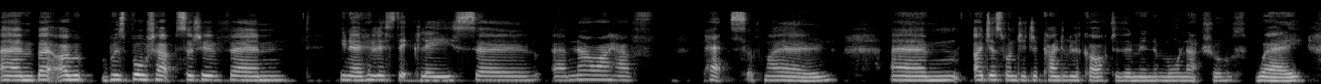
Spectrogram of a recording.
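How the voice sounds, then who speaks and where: Over a quiet background, a woman with a British accent speaks at a fairly slow pace with monotone, flat intonation. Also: medium pitch for a woman. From UK. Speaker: vet nurse and course student. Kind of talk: testimonial. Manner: hesitant, many fillers.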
